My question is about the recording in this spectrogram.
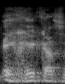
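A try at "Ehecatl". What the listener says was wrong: Pues si no es inglés, ¿de dónde sacan darle sonido de J a la H?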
